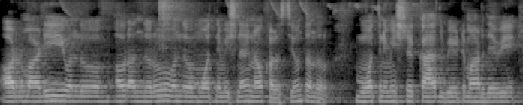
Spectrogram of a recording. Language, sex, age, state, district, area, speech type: Kannada, male, 18-30, Karnataka, Gulbarga, urban, spontaneous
